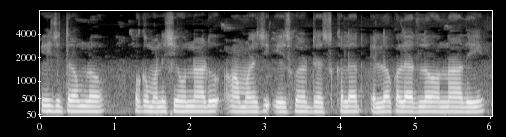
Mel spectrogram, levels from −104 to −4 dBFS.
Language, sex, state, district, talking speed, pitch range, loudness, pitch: Telugu, male, Telangana, Mahabubabad, 130 wpm, 135-145 Hz, -15 LUFS, 140 Hz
